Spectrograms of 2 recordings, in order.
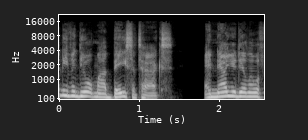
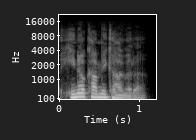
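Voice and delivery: mock calm delivery, much lower pitch; 3 semitones lower, 3 dB quieter than usual. Speaker retells how a character said the attack name: imitating a calm delivery. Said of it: "Just like the calmness".

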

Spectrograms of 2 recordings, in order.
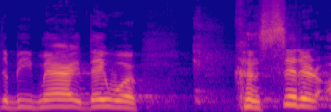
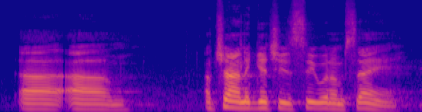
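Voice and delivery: usual speaking voice

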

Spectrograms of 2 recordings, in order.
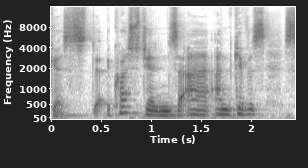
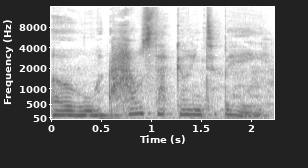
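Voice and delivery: put-on dropped, whispering voice, quieter; 5 dB quieter than usual. Retelling a former colleague's reply, imitating her dropped, whispering voice. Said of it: "her voice dropped".

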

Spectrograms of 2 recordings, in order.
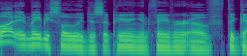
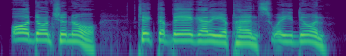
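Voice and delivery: put-on Wisconsin accent, pitched very high; 11 semitones higher than usual. Retelling talking to the students from Wisconsin in their own accent: imitating a Wisconsin accent. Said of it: "to them like them".

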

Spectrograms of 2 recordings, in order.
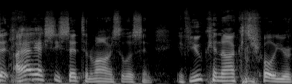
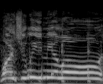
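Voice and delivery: put-on shrill, very high, loud kid's yell; 13 semitones higher, 7 dB louder than usual. Recounting a boy of eight or nine yelling back at him, acting out the yell. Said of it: "It's like yelling at me".

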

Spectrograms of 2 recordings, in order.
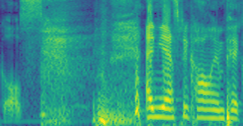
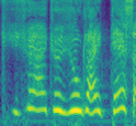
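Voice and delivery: mock baby talk, pitched higher; 11 semitones higher than usual. Retelling how an ex kept talking to her: imitating baby talk. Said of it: "he just wouldn't stop".

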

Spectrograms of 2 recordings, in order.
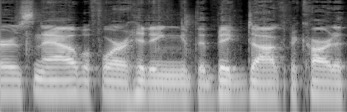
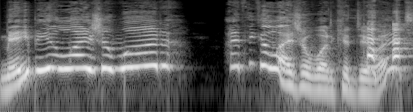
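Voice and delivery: pitch lifting upward on Elijah Wood. Suggesting who could play Data, with a rising uptick in voice. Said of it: "I love your uptick in your voice there".

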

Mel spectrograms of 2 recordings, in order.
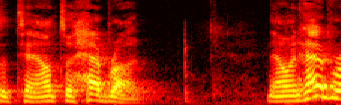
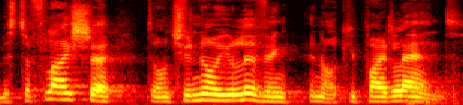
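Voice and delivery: put-on failed Australian accent that drifts into British. Retelling what an Australian journalist said to them: failed Australian accent. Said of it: "I can't do Australian, so it sounds British".

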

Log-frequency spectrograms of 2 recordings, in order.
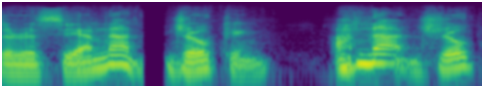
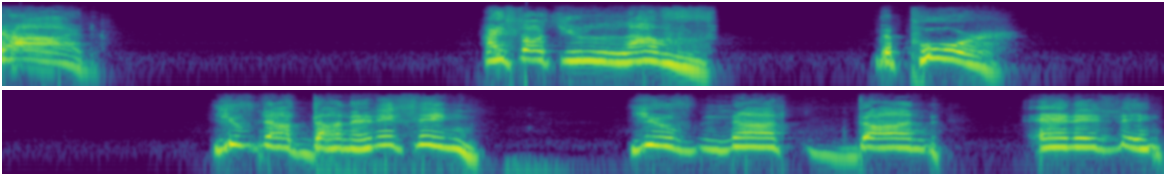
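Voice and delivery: distraught, shrill, very high-pitched scream; 12 semitones higher than usual. Retelling how a man at an empty church altar cried out: screaming at god. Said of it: "and then he screamed".

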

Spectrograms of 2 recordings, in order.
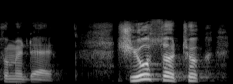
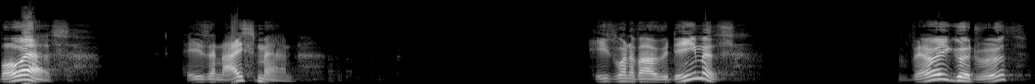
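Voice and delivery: put-on loud older-woman voice, Boaz drawn out; 4 semitones lower, 6 dB louder than usual. Retelling Ruth's story, answering Ruth in Naomi's voice: 60-year-old woman voice. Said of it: "I don't do a 60 year old woman voice well".

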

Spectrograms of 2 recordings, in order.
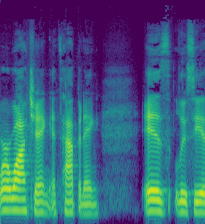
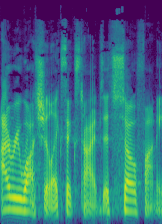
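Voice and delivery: ordinary talk, nothing marked

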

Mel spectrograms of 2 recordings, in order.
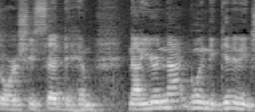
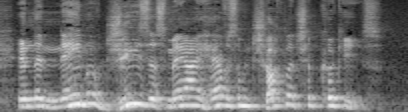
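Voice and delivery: high, all-out yelling at the top of the lungs; 8 semitones higher than usual. Retelling a boy standing in a shopping cart: acting out a loudest-voice shout. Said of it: "he shouted in his loudest voice".

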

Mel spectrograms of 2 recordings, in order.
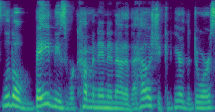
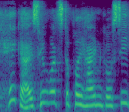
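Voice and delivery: sweet, calm, gentle, pitched-up motherly voice; 7 semitones higher than usual. Retelling a mother next door calling to the kids, imitating a calm, soft feminine voice. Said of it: "in a very calm, soft feminine voice".

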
